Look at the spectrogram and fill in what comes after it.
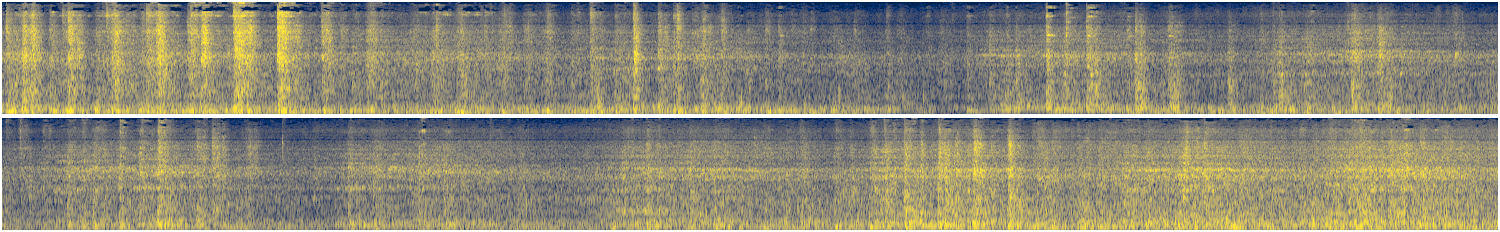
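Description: A train passing on the tracks: a steady rumble with wheels clacking over the rail joints, the clacks thickest in the first several seconds and the sound dipping briefly about a third of the way in.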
